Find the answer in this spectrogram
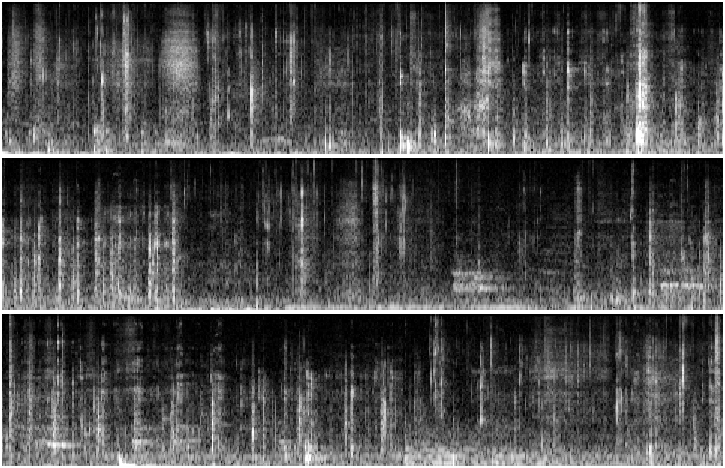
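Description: Close-miked biting and chewing of a stuffed khameeri roti wrap filled with pav bhaji, chicken tikka, onion and a momo: repeated short crunches and wet mouth clicks.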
